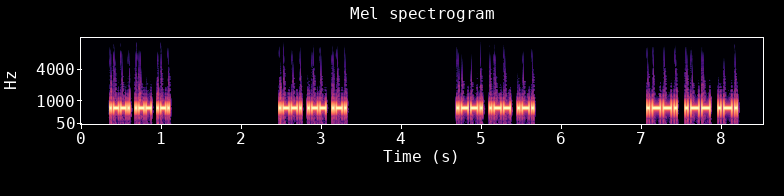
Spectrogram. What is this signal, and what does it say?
Morse code, heard as a keyed tone, about 48 wpm, 700 Hz. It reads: PWR PWR PWR PWR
